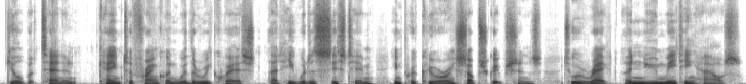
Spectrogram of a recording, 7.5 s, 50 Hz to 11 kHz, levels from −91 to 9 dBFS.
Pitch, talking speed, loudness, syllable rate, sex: 125 Hz, 175 wpm, -19 LUFS, 5.2 syllables/s, male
